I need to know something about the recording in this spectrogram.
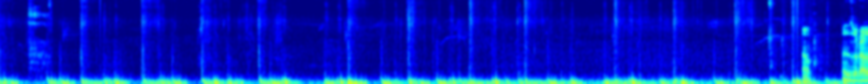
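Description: Footsteps thud steadily on wooden boards.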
